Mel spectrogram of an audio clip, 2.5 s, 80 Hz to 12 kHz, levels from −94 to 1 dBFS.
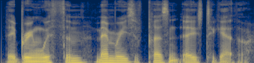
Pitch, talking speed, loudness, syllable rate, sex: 105 Hz, 210 wpm, -19 LUFS, 5.7 syllables/s, male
